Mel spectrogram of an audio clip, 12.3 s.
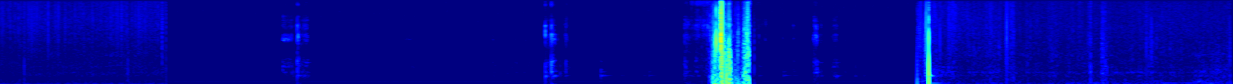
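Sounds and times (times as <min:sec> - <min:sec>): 
vinyl record noise: 0:00.0 - 0:01.7, 0:07.2 - 0:07.6, 0:09.2 - 0:12.3.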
